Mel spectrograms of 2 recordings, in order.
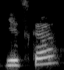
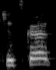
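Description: First: The first letter is said the German way. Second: The first letter is said the English way. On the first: This is how people in Germany say the name. "in Germany, if something starts with a J, we pronounce it Jiska" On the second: This is how people in the US say the name. "in the US, most people call me Jiska, just like the J"

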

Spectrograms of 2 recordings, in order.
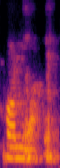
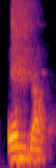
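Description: First: Honda is pronounced with an English accent. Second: Honda is pronounced with a Spanish accent. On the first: The speaker calls it right. "you guys say Honda" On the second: The speaker calls it wrong. "I pronounced it the Spanish way"

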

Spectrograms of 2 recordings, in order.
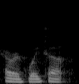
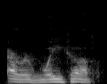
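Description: First: It is said in a normal voice. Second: It is said in a demon-like voice.

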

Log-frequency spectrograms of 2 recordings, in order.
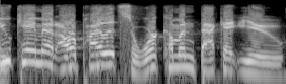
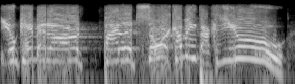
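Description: First: It is said in the speaker's ordinary voice. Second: It is said in a put-on character voice.

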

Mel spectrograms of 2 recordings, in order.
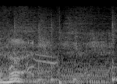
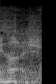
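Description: First: It is said with a Southern drawl. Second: It is said in a plain, neutral accent. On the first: The speaker calls it right. "You gotta slang it up a little bit with a little southern" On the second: The speaker calls it wrong. "I didn't say hush"

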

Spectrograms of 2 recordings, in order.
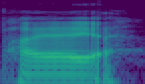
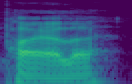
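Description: First: The word is said with a Spanish pronunciation. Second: The word is said with an anglicized pronunciation. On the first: The speaker calls it right. "I meant paella. That's how you say it" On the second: The speaker calls it wrong. "I said paella"

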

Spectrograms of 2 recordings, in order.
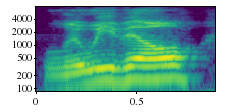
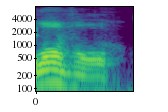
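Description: First: It is said the way outsiders say it. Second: It is said the way locals say it. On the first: The speaker is marked as someone from elsewhere. The speaker calls it wrong. "everyone will know you're a big time outsider if you say Louisville" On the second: The speaker is treated as familiar with the city. The speaker calls it right. "I pronounce it the way that the locals pronounce it"

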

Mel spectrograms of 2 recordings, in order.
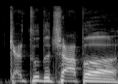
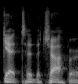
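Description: First: Said in a heavy Austrian-style accent. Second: Said in a plain, ordinary accent. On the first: "he has a fun accent to do" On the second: "it's not get to the chopper"

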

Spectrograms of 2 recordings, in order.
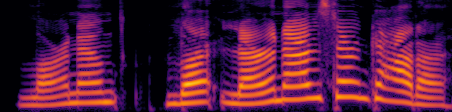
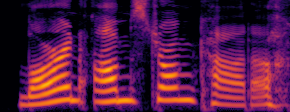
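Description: First: The name is said in an odd accent. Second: The name is said in a normal accent. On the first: The speaker calls it wrong. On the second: The speaker calls it right.

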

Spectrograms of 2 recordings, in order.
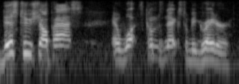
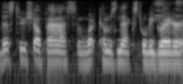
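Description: First: It sounds sincere and fully convinced. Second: It sounds half-hearted and unconvinced.

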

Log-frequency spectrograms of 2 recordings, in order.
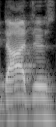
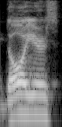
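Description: First: The name is said with an English pronunciation. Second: The name is said with a Spanish-style pronunciation. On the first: This is how English speakers say it. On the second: This is how Spanish speakers say it. "The Hispanics say Doyers"

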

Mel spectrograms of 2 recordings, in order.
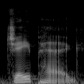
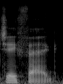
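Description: First: The middle is said with a P sound. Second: The middle is said with an F sound.

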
